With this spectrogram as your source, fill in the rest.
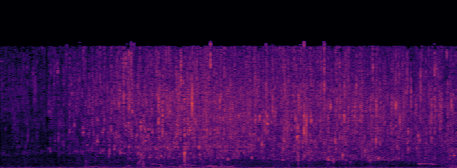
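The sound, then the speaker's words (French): Petrol trickling as it is poured from an oil bottle through a garden hose, a faint, steady splashing dribble that runs continuously without clear breaks. “c'est un tuyau d'arrosage qui ressemble fortement à un tuyau d'arrosage. Un flacon d'huile dans lequel est contenue l'essence, donc est versé.”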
